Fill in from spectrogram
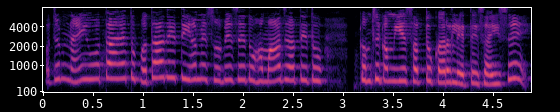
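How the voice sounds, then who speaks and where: A woman's voice: extremely high pitch, brisk, pushed and bright. A woman voicing a sassy, vain and impatient younger sister-in-law, teasing and nagging in a cartoon style. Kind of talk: Hindi family cartoon voice-over.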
